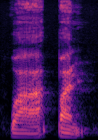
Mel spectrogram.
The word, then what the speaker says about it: wāpan: partners right up above whoppin phonetically would say why bun it is day late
